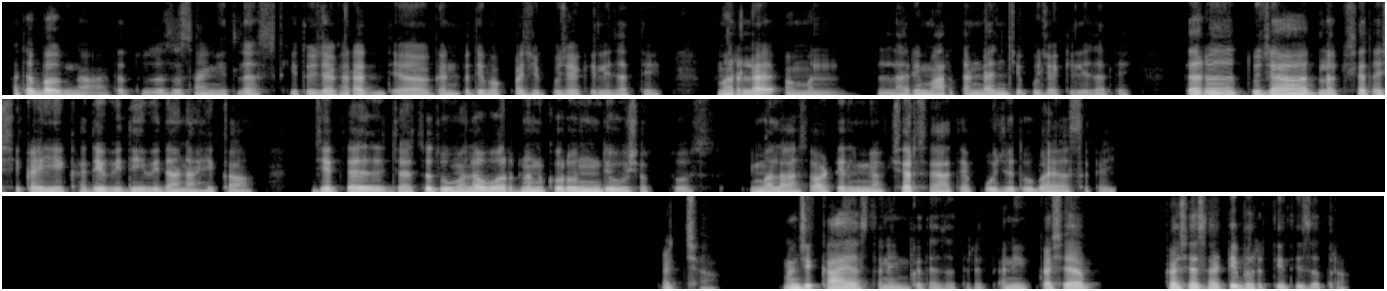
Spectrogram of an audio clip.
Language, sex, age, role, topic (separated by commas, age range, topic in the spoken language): Marathi, male, 20-24, host, घरातील पूजा-विधी किंवा लहान धार्मिक कर्म कसे केले जातात?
